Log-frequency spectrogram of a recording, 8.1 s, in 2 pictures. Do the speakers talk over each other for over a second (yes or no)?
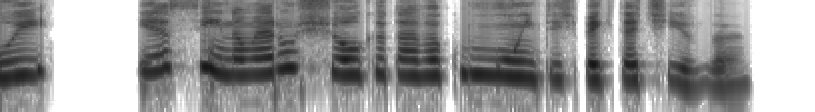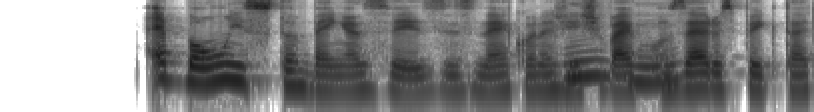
no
